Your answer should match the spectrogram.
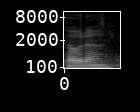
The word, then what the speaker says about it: Kota: uh just your full name and how you spell it um my full name is carthic Kota carthic Joshua Kota uh k a r t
